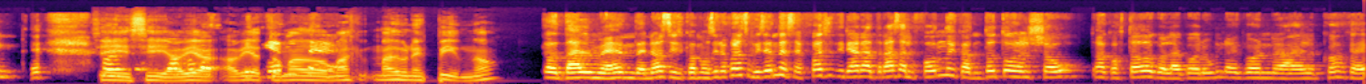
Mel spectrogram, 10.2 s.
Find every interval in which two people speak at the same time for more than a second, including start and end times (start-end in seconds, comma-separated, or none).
0.8-2.4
